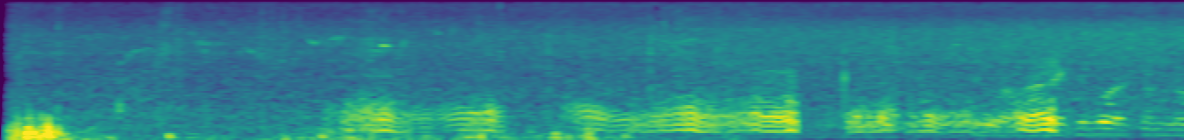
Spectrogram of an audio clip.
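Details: A Jack Russell puppy, digging, makes low, warbling grumbles and whines in short bursts, with scratching noises at the start.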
